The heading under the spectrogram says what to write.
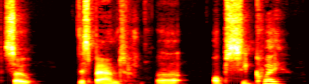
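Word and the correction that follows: Obsequiae: am I saying that right? – Obsequii. – Okay, that's cool. Okay, Obsequii.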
